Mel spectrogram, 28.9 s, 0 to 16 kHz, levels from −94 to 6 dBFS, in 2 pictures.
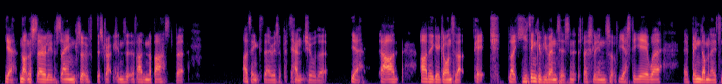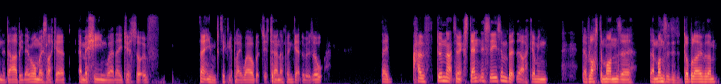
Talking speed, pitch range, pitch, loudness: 200 wpm, 105-120 Hz, 110 Hz, -26 LUFS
